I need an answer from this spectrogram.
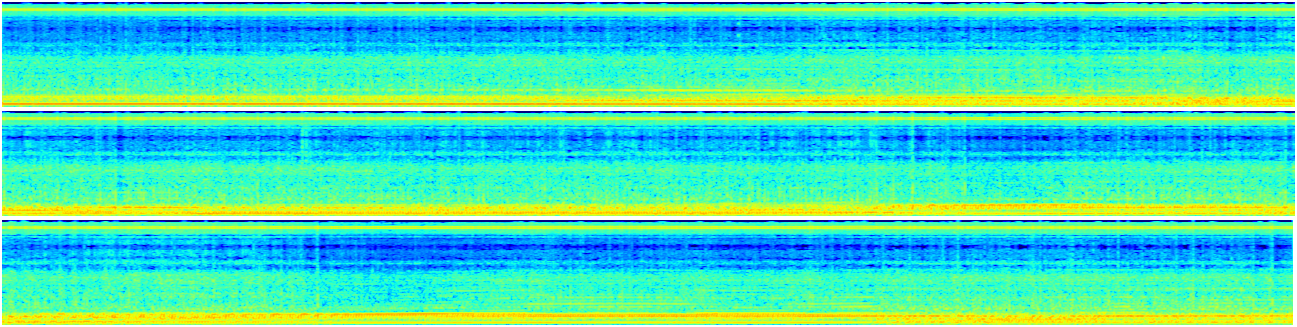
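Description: Classic Mini race car's BMC A-series four-cylinder engine under racing load, heard from inside the cabin. The engine holds a steady high note for the first few seconds, then rises and falls with the throttle, drops for a few seconds near the end and climbs again.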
